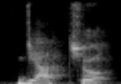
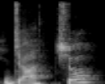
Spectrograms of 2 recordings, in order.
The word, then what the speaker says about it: ghiaccio: Ghiaccio. Ice. Ghiaccio. Ice. Be careful because if you don't pronounce G as an hard sound like G, it would be giaccio, that it's a verb and means lie down.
